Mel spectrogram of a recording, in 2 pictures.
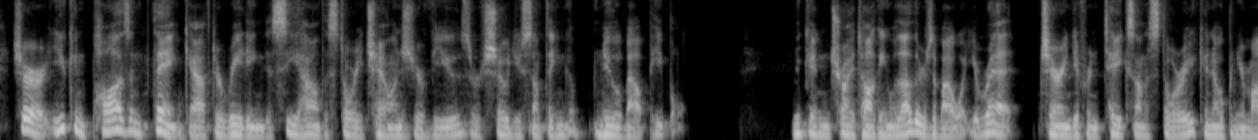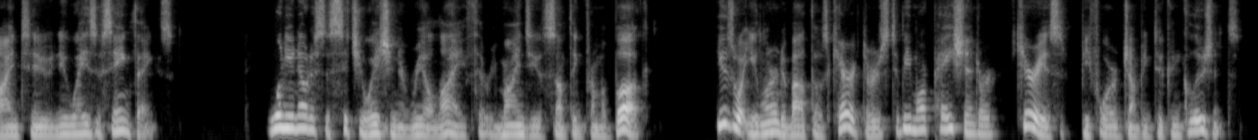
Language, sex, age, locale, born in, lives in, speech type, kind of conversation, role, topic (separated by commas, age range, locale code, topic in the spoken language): English, male, 55-59, en-US, United States, United States, read, expert-assistant, expert, Can reading fiction increase empathy and understanding?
